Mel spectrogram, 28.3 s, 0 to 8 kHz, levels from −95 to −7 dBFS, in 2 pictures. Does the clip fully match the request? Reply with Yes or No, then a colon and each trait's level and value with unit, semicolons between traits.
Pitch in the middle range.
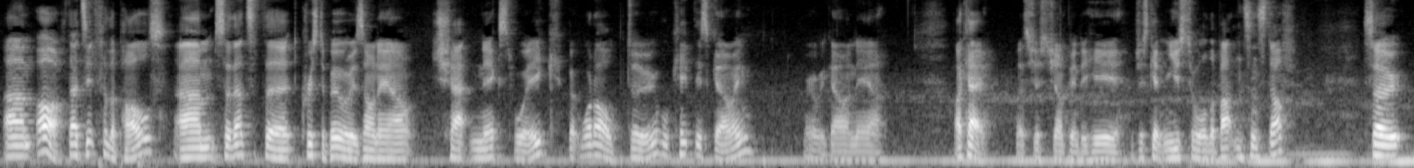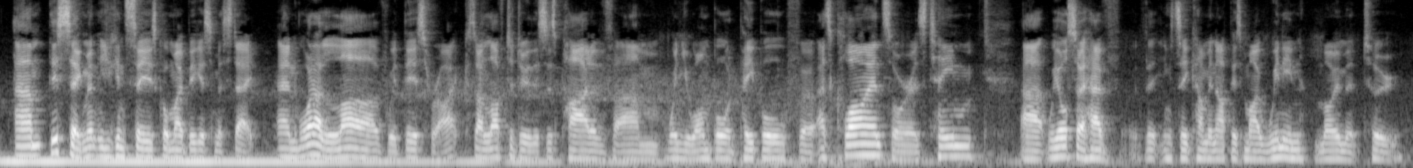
No: low, 110 Hz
